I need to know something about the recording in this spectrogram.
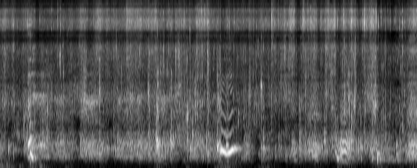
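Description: Gloved hands squish and rub a wet octopus.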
